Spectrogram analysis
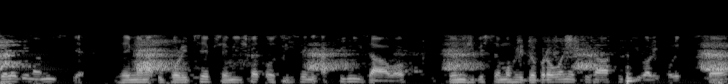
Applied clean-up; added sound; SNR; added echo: classical method spectral subtraction.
